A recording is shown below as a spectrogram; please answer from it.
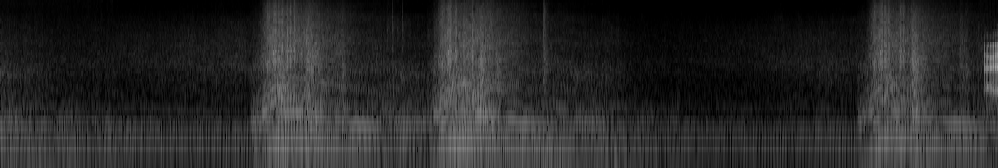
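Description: A K&N stock race car engine in the iRacing sim revs hard in three loud separate bursts, each a rising then falling roar, with a lower idle rumble in between.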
